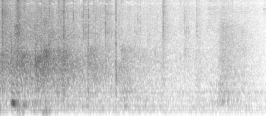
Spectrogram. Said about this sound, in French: Euh, on applaudit, oui. Merci.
